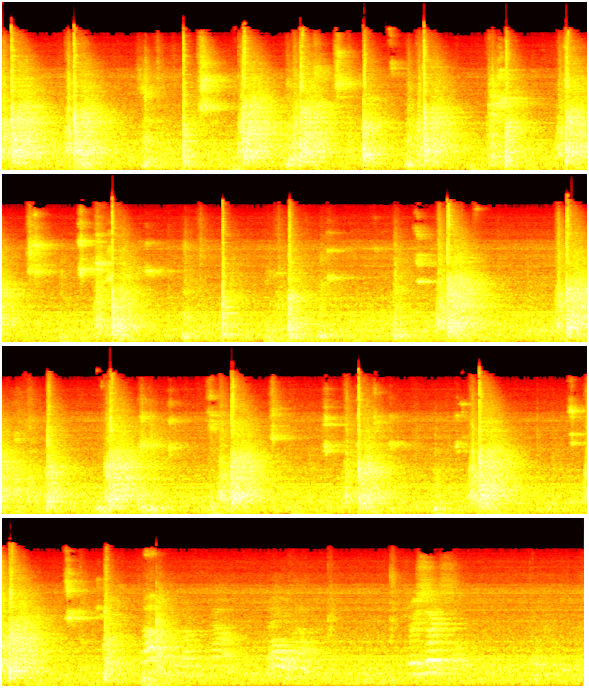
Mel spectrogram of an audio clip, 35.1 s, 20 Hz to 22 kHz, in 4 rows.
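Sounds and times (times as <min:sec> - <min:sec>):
squash ball cracking off racquets: 0:00.0 - 0:14.0, 0:14.6 - 0:16.3, 0:17.0 - 0:28.9
court shoes squeaking: 0:00.0 - 0:29.0.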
